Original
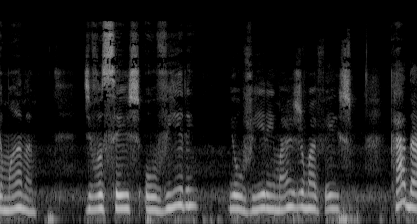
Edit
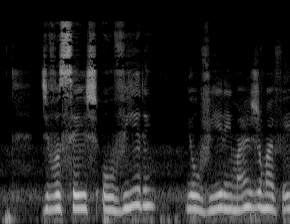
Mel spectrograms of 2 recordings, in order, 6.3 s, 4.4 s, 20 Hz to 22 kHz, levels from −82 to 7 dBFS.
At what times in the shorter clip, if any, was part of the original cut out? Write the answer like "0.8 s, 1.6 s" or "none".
none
